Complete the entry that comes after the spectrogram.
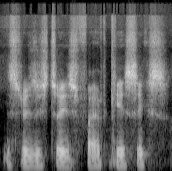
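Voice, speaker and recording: A man presenting a casual hands-on electronics tutorial, explaining as he works in a halting, informal way, thinking aloud. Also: low-pitched, monotone, vocal fry.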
